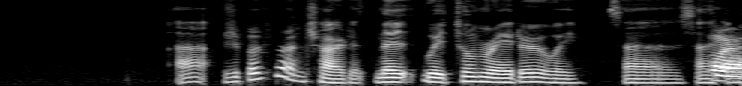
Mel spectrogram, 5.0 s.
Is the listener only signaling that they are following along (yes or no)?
no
